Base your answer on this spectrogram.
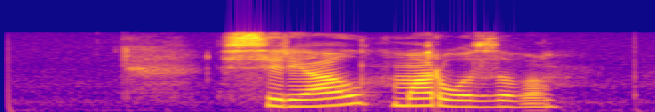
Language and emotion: Russian, neutral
